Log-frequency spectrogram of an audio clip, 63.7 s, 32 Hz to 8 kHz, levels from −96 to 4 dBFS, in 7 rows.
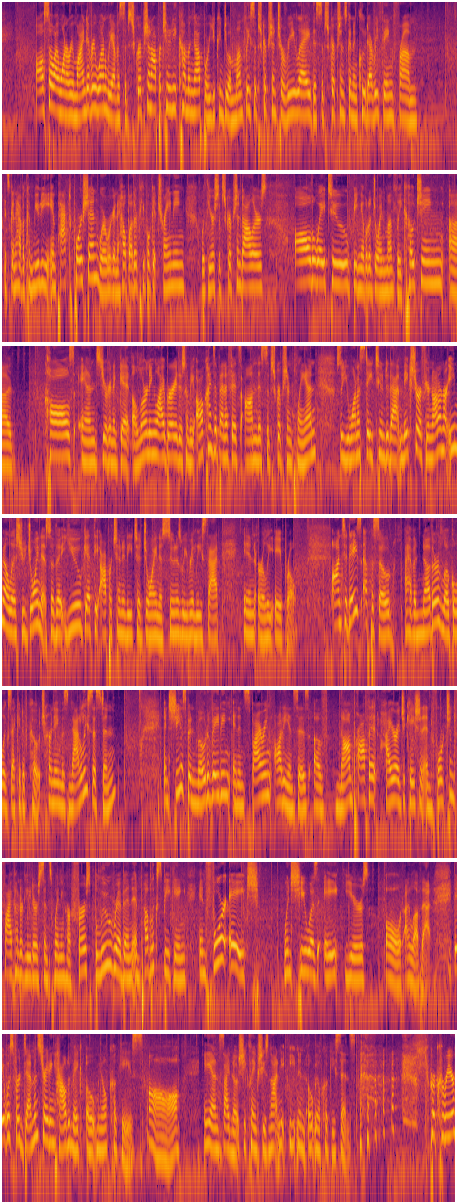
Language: English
